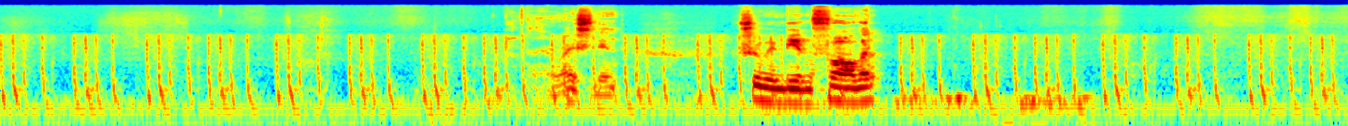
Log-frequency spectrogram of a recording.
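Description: Hooves pound rapidly on turf as horses gallop.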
